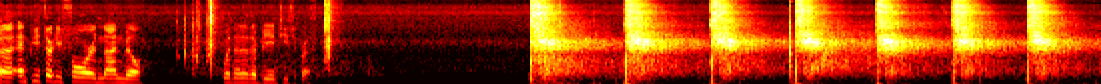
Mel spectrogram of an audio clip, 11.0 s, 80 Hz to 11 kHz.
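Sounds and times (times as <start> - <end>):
suppressed pistol shots: 5.3 - 11.0.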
